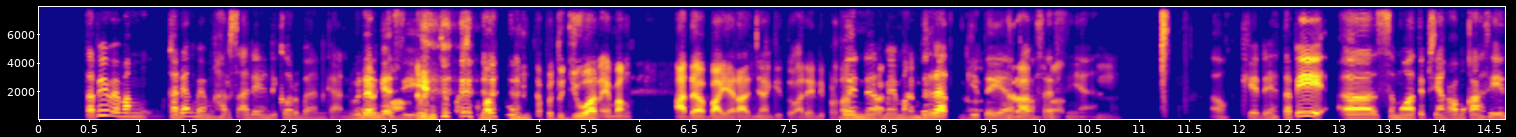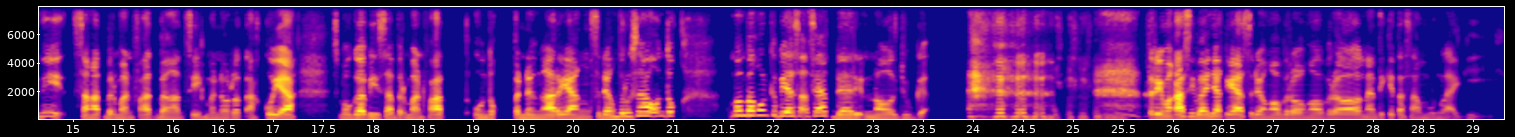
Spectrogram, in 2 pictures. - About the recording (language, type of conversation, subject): Indonesian, podcast, Bagaimana kamu membangun kebiasaan hidup sehat dari nol?
- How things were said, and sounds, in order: laugh; tsk; laugh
